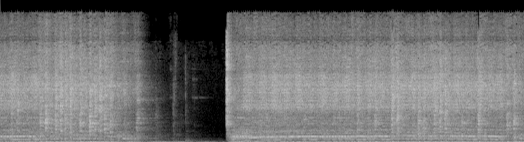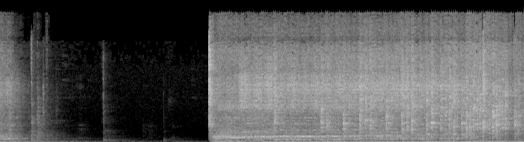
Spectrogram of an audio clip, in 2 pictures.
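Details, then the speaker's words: Traditional Ford hot rod started from inside the car after tank repair: ragged, uneven running that dies twice and is restarted, never settling; runs poorly because the gas tank valve was left off. "well i can turn it on from in the car does it run well not really but we can fix that"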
